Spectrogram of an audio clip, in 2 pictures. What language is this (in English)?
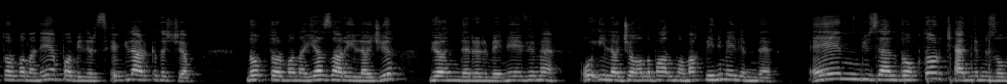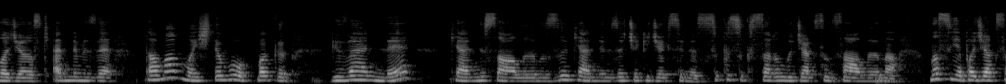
Turkish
